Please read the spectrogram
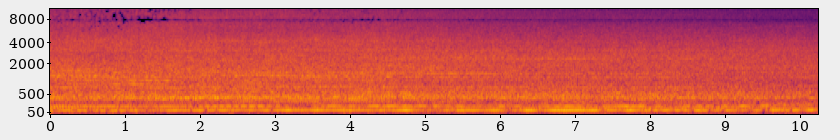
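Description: Diesel multiple-unit train running along the platform: a steady low engine drone with a broad rumble, easing slightly near the end.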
